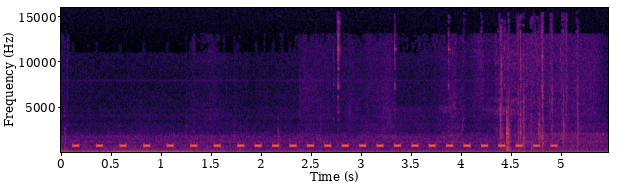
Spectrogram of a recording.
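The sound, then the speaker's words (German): A car's parking sensor beeps in a steady run of short, mid-pitched tones, roughly four or five per second, over a low engine rumble, as the car reverses to park in front of a house, with no one speaking. “So, jetzt es so anfangen zu piepen, genau.”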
